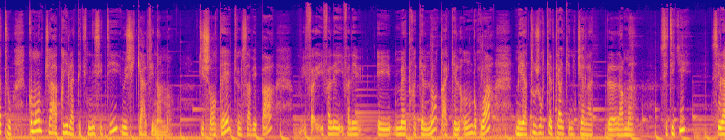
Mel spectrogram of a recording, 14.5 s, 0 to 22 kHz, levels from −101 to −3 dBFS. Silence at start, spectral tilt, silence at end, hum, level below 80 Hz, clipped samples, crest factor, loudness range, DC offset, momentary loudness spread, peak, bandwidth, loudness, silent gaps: 0 s; -6.5 dB/octave; 0 s; none; -26 dBFS; under 0.1%; 12 dB; 3 LU; under 0.1%; 12 LU; -2 dBFS; over 20 kHz; -17 LUFS; none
